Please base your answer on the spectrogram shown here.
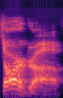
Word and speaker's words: STRGRV: Oh, pronounced Stargrove.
